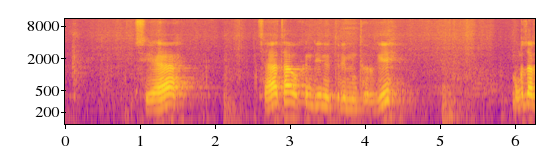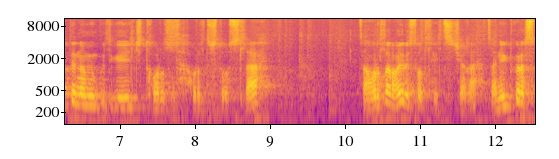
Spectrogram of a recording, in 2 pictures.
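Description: A man speaks calmly into a microphone, heard through a loudspeaker in a large room.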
